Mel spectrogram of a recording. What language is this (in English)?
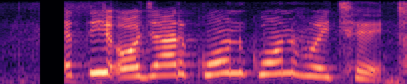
Maithili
